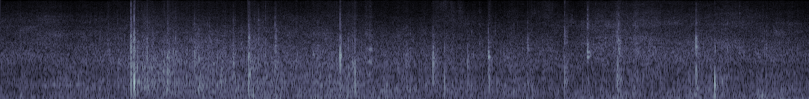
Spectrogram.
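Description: Ice hockey skates scraping over the ice, with a string of sharp clacks from sticks and puck, the loudest about two-thirds of a second in, echoing in a large empty arena.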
